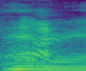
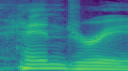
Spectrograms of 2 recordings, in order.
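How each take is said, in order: First: The name is said without a d sound. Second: A d sound is added after the n. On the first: This is the usual way to say the name. "instead of Henry" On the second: This is how the character says the name. "says Hendry"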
